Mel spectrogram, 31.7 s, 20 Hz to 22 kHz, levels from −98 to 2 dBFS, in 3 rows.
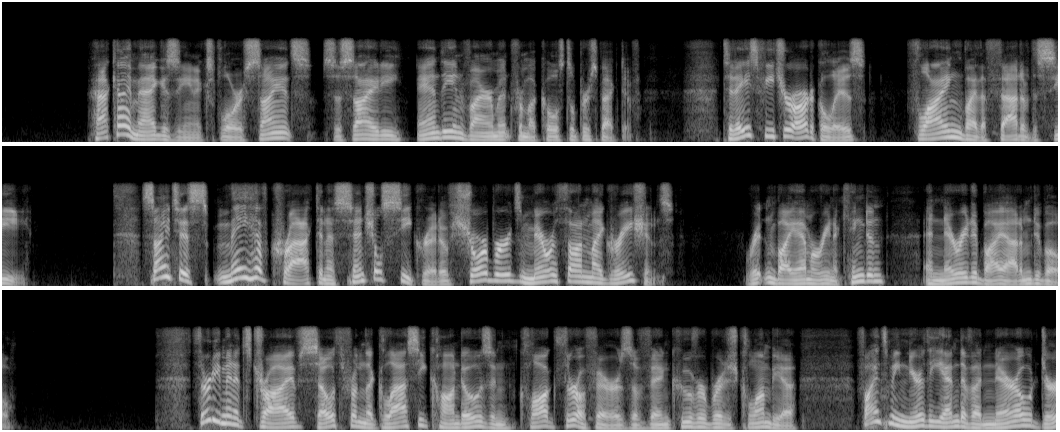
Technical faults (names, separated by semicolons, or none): AMR comfort noise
